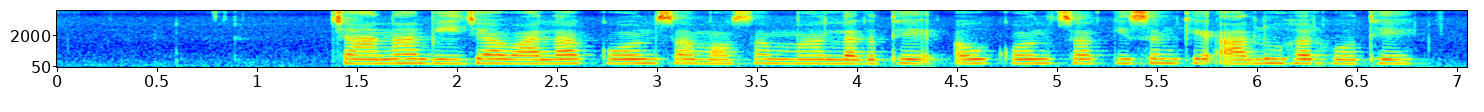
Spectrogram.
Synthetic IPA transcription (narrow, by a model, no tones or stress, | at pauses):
t͡ʃaːnabiːd͡ʒaʋaːlakɔːnsamɔːsəmːãləɡt̪eɔːkɔːnsakɪsəmkeʔaːluɦəɾɦoːt̪ʰeː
